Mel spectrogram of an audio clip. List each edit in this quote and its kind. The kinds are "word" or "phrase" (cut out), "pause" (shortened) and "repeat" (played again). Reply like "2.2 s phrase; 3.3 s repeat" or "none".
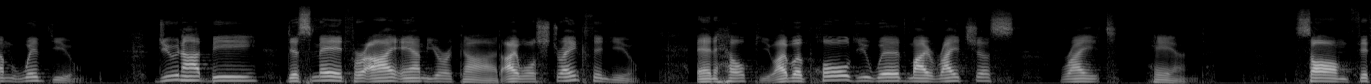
none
